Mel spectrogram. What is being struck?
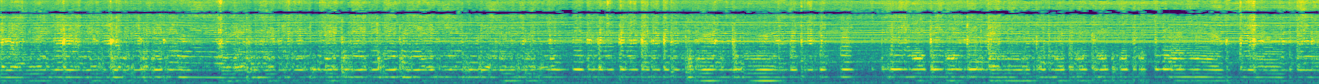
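Nothing is struck.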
